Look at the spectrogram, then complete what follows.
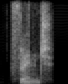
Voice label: "fringe", Indian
